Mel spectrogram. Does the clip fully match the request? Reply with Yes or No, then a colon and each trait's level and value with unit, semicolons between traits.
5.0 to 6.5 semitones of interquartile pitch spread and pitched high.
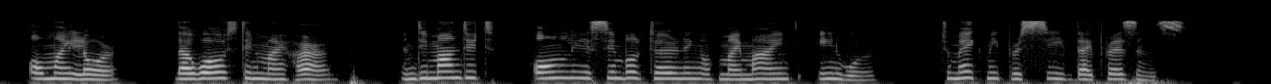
No: average, 3.0 semitones; very high, 255 Hz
